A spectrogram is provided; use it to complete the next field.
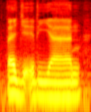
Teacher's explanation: Jadi kalau huruf ro memiliki tanda baca yang letaknya di bawah seperti ini ya, baris di bawah ini, maka huruf ro ini kita baca tarkik, kita baca tipis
